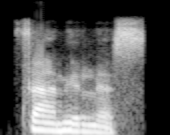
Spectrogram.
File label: "famulus", Indian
